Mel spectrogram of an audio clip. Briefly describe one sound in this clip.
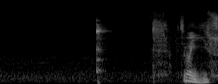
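A stone clicks down onto a wooden game board.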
